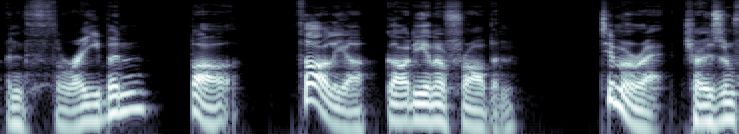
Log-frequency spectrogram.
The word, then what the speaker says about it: Thalia: 500 printings or now I've been told it's pronounced Talia and thraen but Thalia guardian of frin timet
